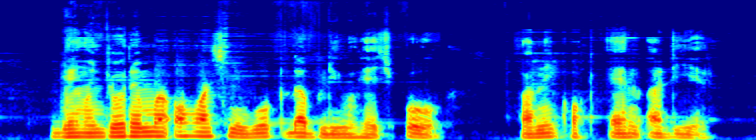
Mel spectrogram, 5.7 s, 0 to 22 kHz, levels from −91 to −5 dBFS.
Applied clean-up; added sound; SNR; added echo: neural mask model DeepFilterNet 3.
